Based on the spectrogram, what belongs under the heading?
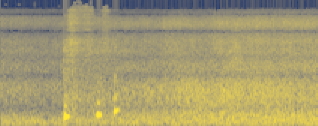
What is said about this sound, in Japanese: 私としてはもう少しだけこのまま座って海の音を楽しみながら、そのリラックスしたお顔を眺めていたいなぁなんて思ってますけど。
